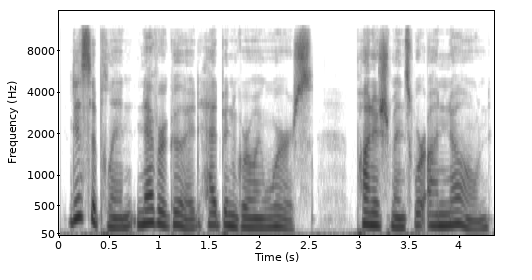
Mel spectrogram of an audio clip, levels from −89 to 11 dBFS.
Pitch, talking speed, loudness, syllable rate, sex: 175 Hz, 140 wpm, -17 LUFS, 5.5 syllables/s, female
